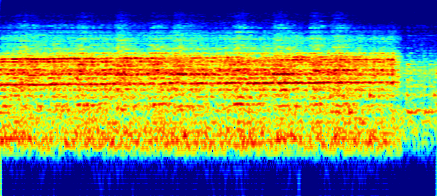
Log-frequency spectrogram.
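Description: Loud, steady roar of a jet aircraft engine with a dense mix of whining tones. It cuts in abruptly and stops abruptly at the end.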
